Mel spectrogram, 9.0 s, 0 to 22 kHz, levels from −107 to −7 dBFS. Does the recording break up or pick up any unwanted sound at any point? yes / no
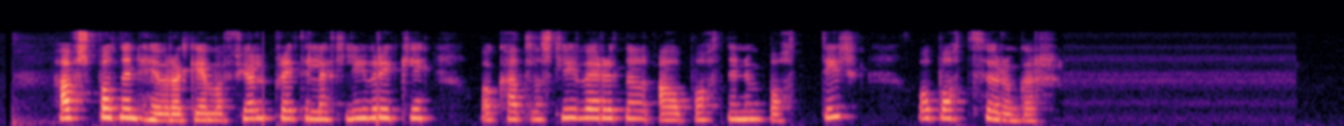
no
